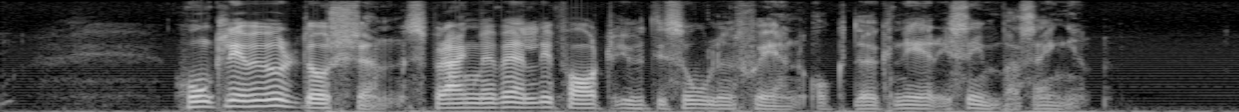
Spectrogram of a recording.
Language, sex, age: Swedish, male, 67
